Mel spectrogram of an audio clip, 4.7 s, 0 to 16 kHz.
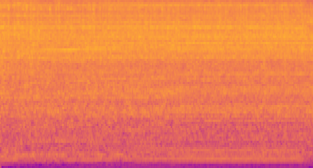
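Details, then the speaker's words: HondaX4 mower build engine held at about 3,600 rpm in neutral with the muffler pipe: loud, steady high-pitched note, smooth and quiet with no knocks or misses. Healthy engine. "Oh, it sounds beautiful. Also nice and quiet though, right?"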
